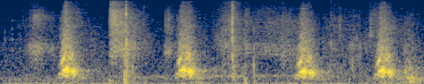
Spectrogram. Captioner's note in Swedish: wooshing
